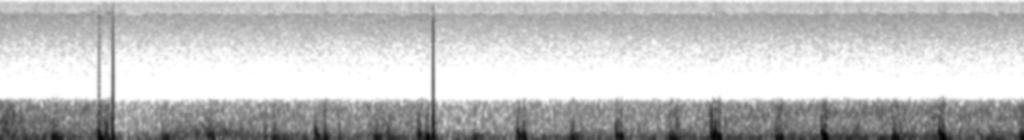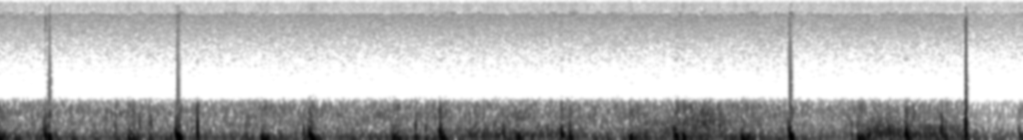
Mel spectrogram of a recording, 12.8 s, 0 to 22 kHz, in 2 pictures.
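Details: Heartbeat of a sick person with a completely stuffed nose, lying down to sleep while having hiccups: steady muffled beats around 100 a minute over a low hum, with occasional sharper jolts from the hiccups.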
